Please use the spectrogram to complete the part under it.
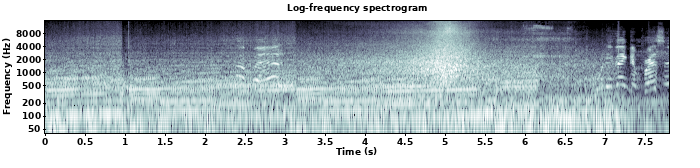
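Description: A 2020 Shelby Mustang GT500 engine revs up hard and climbs in pitch, roaring loudly close by, with people speaking briefly over it before it eases off.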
